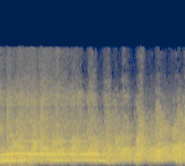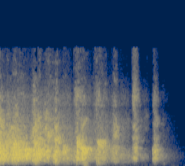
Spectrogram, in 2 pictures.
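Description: Audience applauding and cheering, with one held cheer in the first couple of seconds. The clapping thins to a few last claps about five seconds in, then stops.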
